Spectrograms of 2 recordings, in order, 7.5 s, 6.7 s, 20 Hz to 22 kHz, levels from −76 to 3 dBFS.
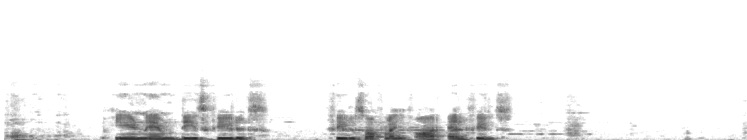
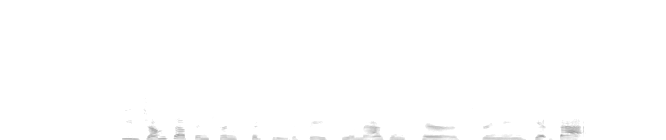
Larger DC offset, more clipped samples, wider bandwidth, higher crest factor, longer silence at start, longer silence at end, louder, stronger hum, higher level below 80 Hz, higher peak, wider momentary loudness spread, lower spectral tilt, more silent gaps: neither; neither; first, 9 kHz vs 7 kHz; about the same, 18 dB vs 22 dB; second, 0.05 s vs 1.2 s; first, 1.7 s vs 0.8 s; first, -18 LUFS vs -58 LUFS; neither; first, -56 dBFS vs under -90 dBFS; first, -2 dBFS vs -38 dBFS; first, 16 LU vs 13 LU; first, -6.5 dB/octave vs -2 dB/octave; second, none vs 3.33-3.39 s, 5.55-5.59 s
